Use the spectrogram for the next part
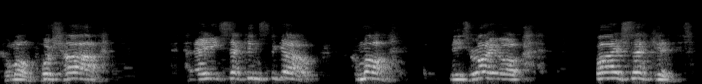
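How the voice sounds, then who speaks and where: A man's voice: very high voice, slow pace, pushed and bright. A man in his thirties, a personal trainer leading a workout while exercising, energetically pushing people on in short gym-bro commands. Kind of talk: live workout instruction. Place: living room, indoors. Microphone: far camera mic across the room. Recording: roomy, muffled, distant home camera audio.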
